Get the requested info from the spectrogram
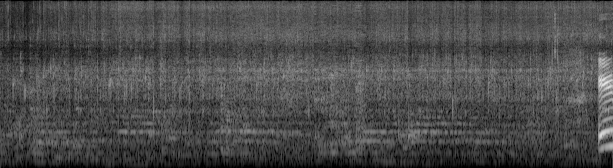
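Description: Green chillies frying in a shallow layer of hot oil in a kadai: a soft, steady sizzle.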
